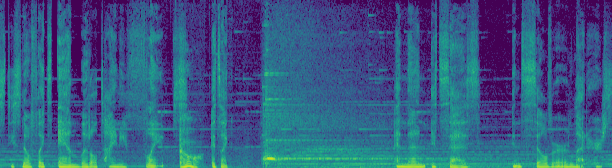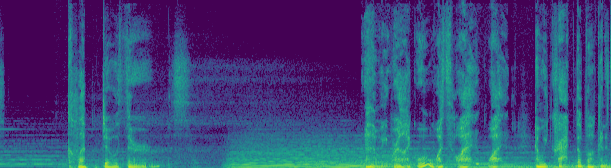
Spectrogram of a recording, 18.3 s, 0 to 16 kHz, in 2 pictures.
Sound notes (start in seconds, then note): 3.9 blows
